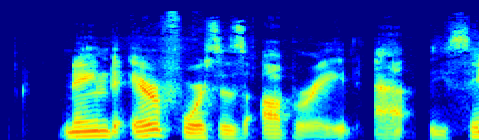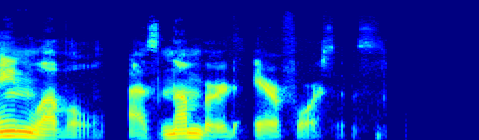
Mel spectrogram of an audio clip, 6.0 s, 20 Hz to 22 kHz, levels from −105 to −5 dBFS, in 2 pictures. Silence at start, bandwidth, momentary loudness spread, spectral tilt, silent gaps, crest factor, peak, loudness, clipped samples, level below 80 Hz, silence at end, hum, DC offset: 0.4 s; 15 kHz; 17 LU; -5 dB/octave; 2.27-2.34 s, 2.60-2.69 s, 3.67-3.80 s; 24 dB; -12 dBFS; -35 LUFS; under 0.1%; -76 dBFS; 1 s; none; under 0.1%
